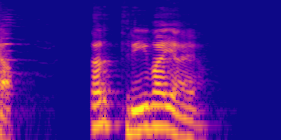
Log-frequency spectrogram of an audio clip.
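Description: A man's short spoken utterance of two syllables with the pitch rising then falling, starting just over half a second in.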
